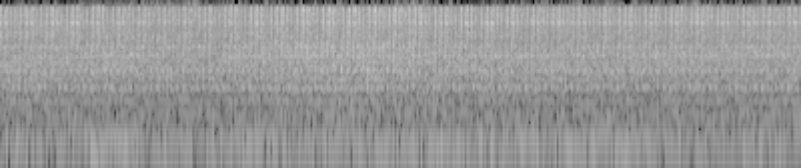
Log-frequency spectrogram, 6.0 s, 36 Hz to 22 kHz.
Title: 2012 Infiniti qx56 timing chain noise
